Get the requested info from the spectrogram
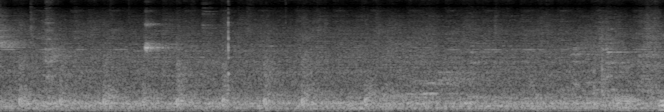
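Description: Steady murmur of many voices in a busy buffet dining room, with two light metallic clinks about two and three seconds in, most likely the metal serving tongs against the buffet pans or plate.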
